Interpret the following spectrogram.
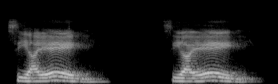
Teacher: Again, put the stress on the last letter.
